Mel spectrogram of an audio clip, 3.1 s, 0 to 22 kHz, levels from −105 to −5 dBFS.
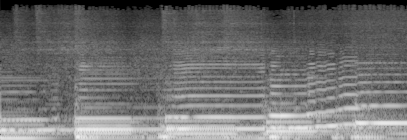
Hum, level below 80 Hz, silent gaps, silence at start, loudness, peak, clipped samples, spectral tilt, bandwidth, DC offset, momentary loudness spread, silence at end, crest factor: none; -30 dBFS; none; 0 s; -19 LUFS; -4 dBFS; under 0.1%; -8 dB/octave; 17 kHz; under 0.1%; 5 LU; 0 s; 14 dB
